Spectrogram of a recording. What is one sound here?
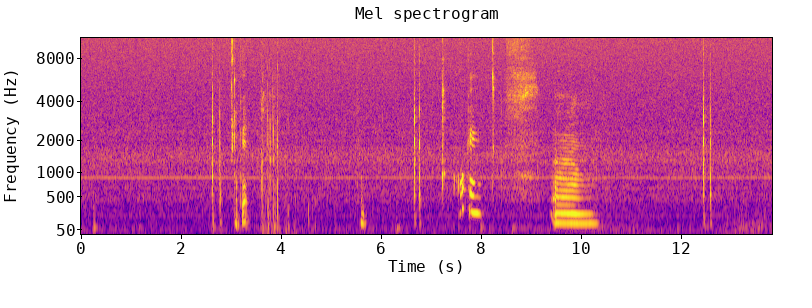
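A chess piece clicks onto a board.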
